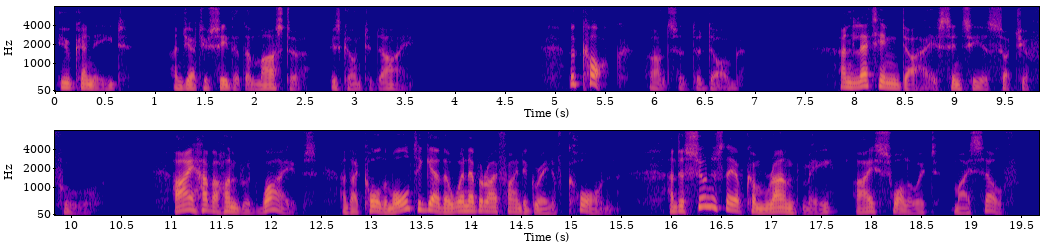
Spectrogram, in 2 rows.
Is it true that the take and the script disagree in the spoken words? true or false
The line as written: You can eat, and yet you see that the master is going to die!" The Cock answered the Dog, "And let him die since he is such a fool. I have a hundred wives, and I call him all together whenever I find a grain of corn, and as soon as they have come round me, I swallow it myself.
true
